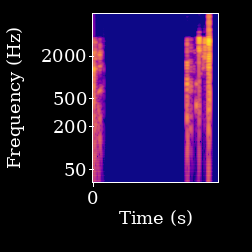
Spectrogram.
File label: Police North District Tac 1, p25; Raleigh; wake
